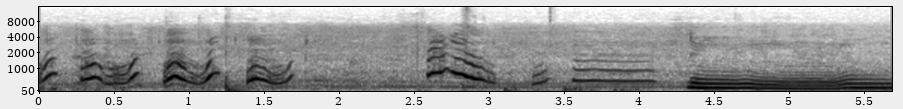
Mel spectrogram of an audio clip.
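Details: Tufted capuchin climbing a tree in South America. Rapid wavering squeals repeat about twice per second, followed by a rising shriek. Steady, even tones and a low hum carry the second half.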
